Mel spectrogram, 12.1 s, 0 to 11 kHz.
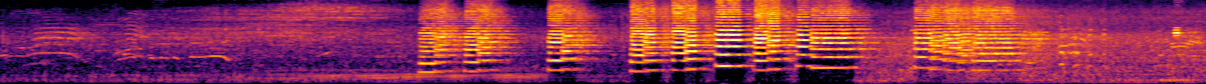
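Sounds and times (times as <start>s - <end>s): multi-tone bus horn tune: 4.1s - 10.6s.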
